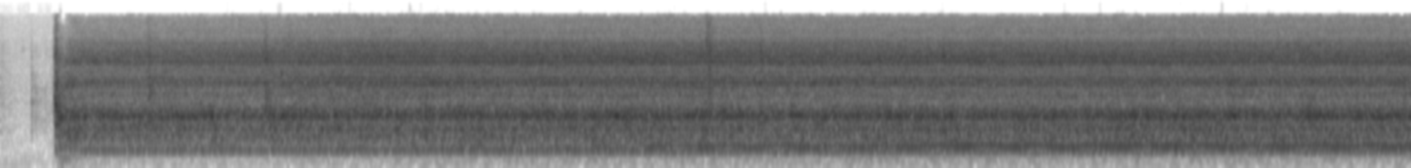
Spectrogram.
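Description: A machine tool takes a one-millimeter cut off the top of a vee block, starting abruptly and then running as a loud, steady, droning whir with a constant hum throughout, no talking.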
